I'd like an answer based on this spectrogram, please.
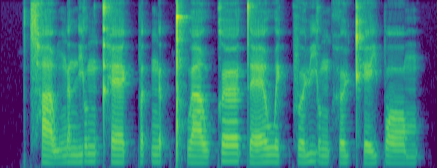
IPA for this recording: t͡sʰ aː˨˩ w ŋ ɐ˧ n j ʊ˧ ŋ t̪ʰ ɛː˨ k̚ p ɐ˨˥ t̚ ŋ ɐ˧ t̚ kʷʰ aː˨ w k œː˥ t̪ ɛː˨˥ w ɪ˨˥ k̚ f ɵ˨˥ ɥ j ʊ˧ ŋ h ɵ˧ ɥ kʰ e˨˥ j p ɔː˧ m

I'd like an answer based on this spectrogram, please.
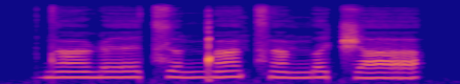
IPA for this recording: d ãː ɳ ɛː t͡s œ ŋ͡ǃ ã t͡s ã ŋ ɐ t͡ʃ a

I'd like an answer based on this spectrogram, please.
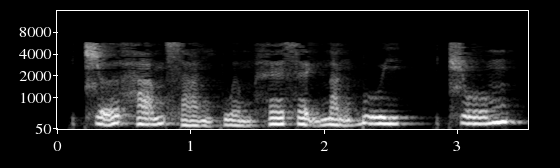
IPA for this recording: t͡ɕ ə̰ː˧˥ h a̰˧˥ m s a˧˩ ŋ k w ə˧˩ m h ɛ˨˦ s ɛ̰˧˨ j n a̰˧˨ ŋ ɓ u˧ j | t͡ɕ o˨˦ m

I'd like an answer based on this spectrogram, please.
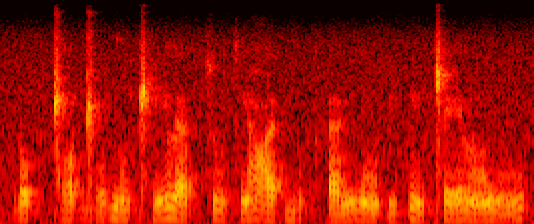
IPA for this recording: ɾ o˩˥ k ɡ͡ǁ ɒ˨˩˦ ɡ͡ǁ o˩˥ d̪ ũ˩˥ ǁʰ ĩ˩˥ l æ˨˩˦ p t͡s u˨˩˦ t͡s ĩ˩˥ ʕ æ˩˥ ʔ b u˨˩˦ k ʔ æ˩˥ ŋ w ũ˨˩˦ ʔ i˩˥ p ɾ ĩ˨˩˦ ǁ e˨˩˦ l õ˩˥ w u˩˥

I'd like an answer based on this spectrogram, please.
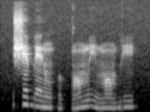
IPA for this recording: ʃ e˦ b e˧ ɾ ũ˨ k͡p u˨ k͡p ɔ̃˨˦ m i˦˨ m ɔ̃˧ b i˦

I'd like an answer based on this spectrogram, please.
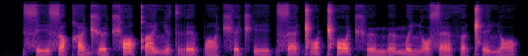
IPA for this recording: s i˧ s ə˧ qʰ ɪ˧ d͡ʒ ø˧ t͡ʃʰ ɒ˦ qʼ ɛ˧ ʎ ɪ˧ t r ɪ˦˨ p ɑ˨ t͡ʃʰ ɪ˦ t͡ʃʼ i˦ | s ɛ˨˦ ɡ͡ǁ ɔ˦ ǁʰ ɔ˦ t͡ʃʰ ø˨ m ø˧ m ə˦ ʎ ɔ˧ s ɛ˧ θ ə˧ ǁʰ ɪ˧ ʎ ɒ˨

